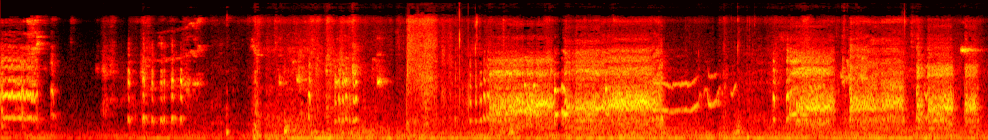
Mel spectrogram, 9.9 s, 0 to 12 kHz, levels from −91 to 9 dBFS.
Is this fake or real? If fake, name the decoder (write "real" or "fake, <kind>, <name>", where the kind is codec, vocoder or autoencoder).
real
